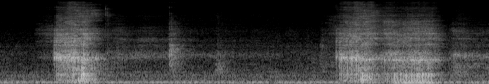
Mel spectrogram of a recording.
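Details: Snoring: two rough, fluttering snores on breaths about three seconds apart, with quiet room noise between.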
